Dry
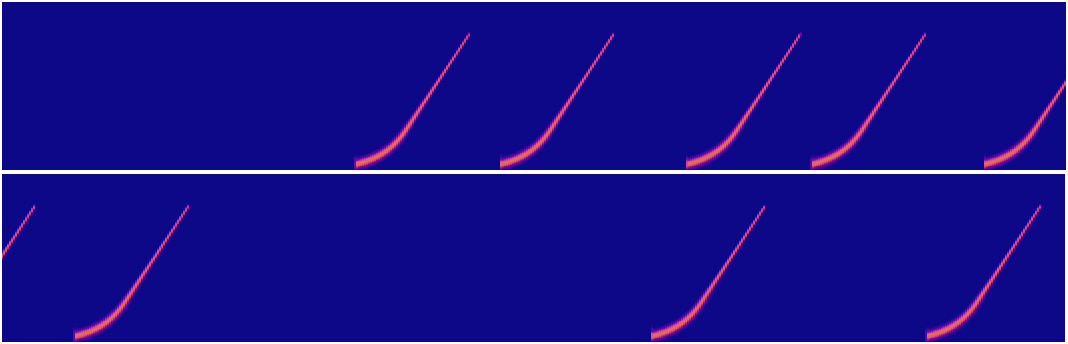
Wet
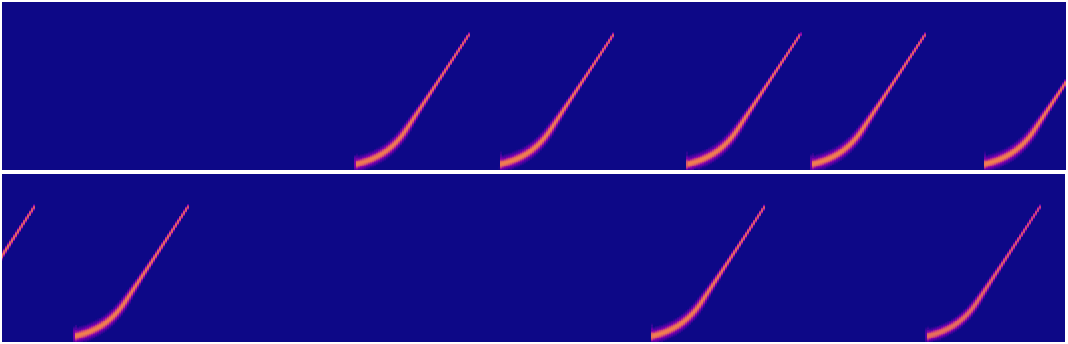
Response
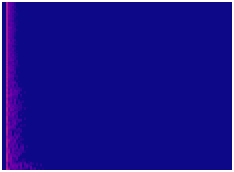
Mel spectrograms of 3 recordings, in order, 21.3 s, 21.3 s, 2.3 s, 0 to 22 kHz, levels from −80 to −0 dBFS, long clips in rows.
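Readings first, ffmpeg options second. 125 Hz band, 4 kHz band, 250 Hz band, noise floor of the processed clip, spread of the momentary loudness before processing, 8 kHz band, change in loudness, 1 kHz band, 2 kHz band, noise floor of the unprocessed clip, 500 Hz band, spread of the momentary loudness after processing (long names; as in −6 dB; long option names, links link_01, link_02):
+4.5 dB, +4.5 dB, +4.5 dB, below −85 dBFS, 8 LU, +4.5 dB, +4.5 dB, +4.5 dB, +4.5 dB, below −85 dBFS, +4.5 dB, 9 LU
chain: -af "dynaudnorm=framelen=470:gausssize=13:maxgain=5dB,highpass=50"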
